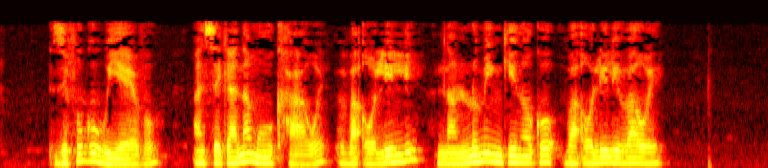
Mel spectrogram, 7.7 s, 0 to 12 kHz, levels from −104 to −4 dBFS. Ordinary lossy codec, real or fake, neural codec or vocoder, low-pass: MP3, 32 kbps; real; none; 7.2 kHz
